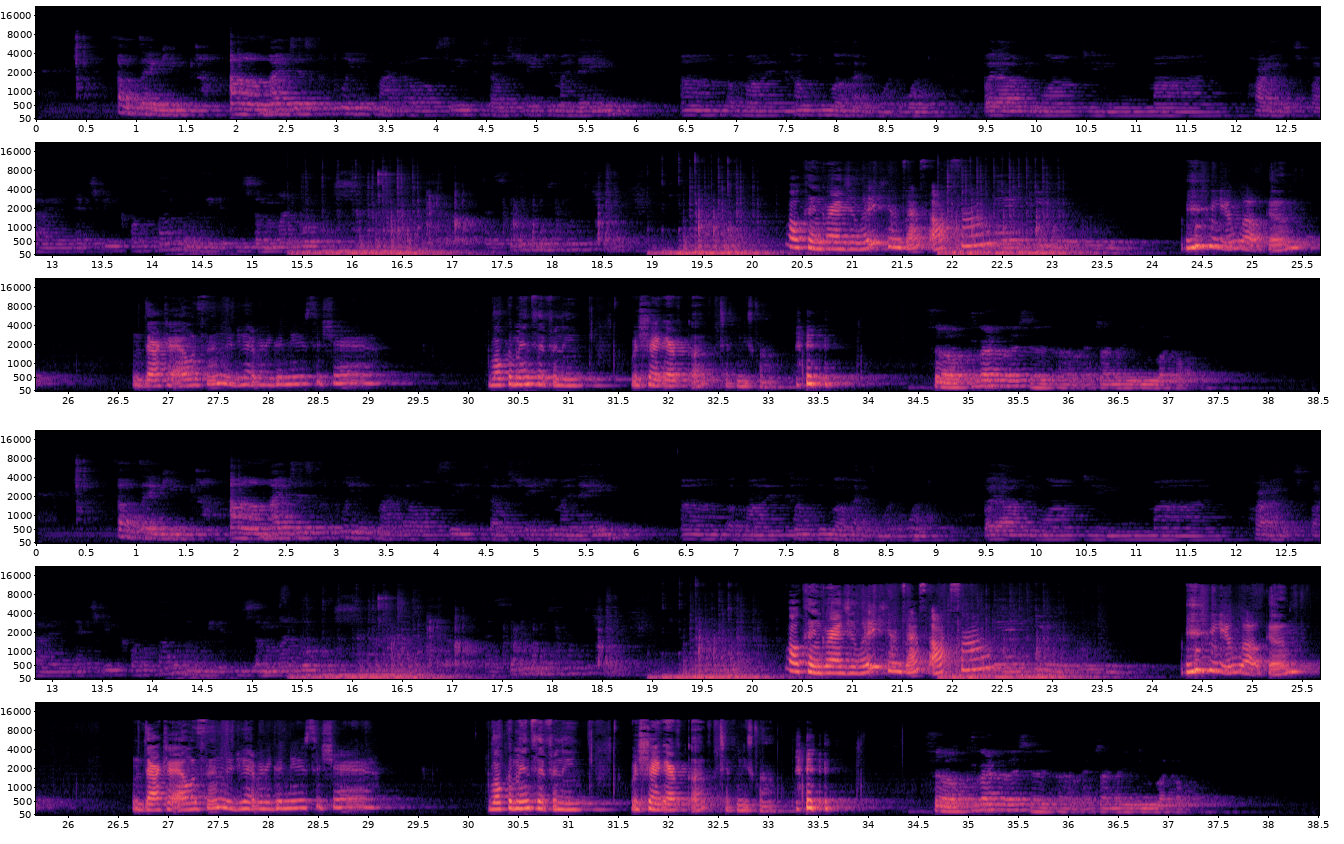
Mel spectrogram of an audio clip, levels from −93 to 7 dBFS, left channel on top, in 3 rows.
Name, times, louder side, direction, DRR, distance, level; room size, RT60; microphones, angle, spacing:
voice 1, 0.0-5.8 6.4-8.9 9.5-19.0 22.4-23.7, equal, 20° left, 2.7 m, -49 dB
sound 1, 14.3-14.5 15.3-17.0 18.9-20.3 21.8-23.4, equal, 85° left, 1.9 m, -39 dB
voice 2, 20.3-22.4 24.3-25.5 26.6-29.1 30.2-31.1 31.6-33.5, right 4 dB, 75° right, 0.4 m, -28 dB
voice 3, 34.6-37.1, left 1 dB, 15° right, 1.1 m, -36 dB
15.0 x 5.7 x 3.9 m
head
